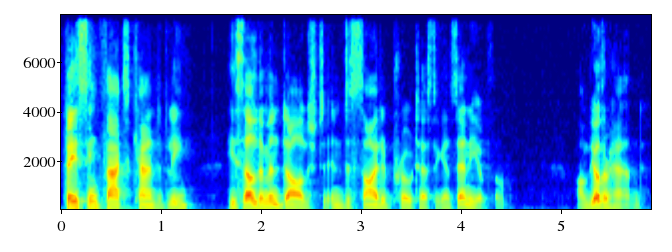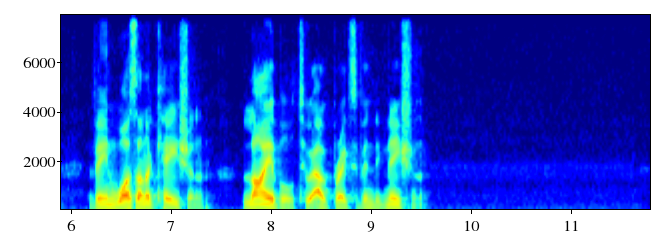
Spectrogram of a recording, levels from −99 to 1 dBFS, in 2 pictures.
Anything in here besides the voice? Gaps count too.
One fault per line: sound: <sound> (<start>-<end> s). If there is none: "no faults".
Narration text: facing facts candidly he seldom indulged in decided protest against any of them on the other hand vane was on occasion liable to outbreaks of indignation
no faults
